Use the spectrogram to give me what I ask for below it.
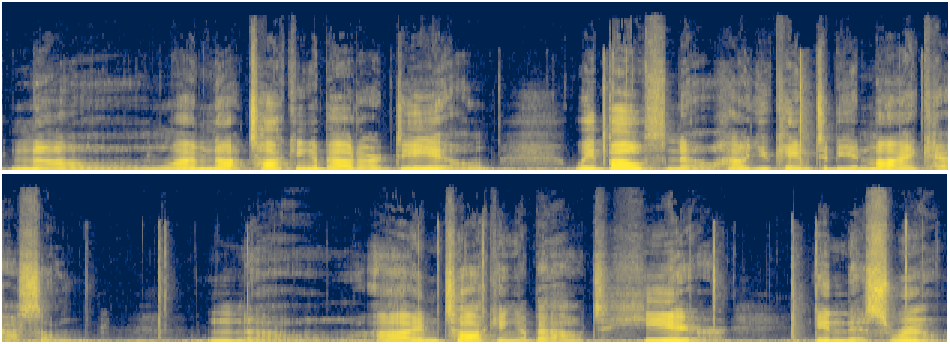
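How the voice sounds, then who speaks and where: A man voices a sadistic vampire lord in an intimate ASMR roleplay, staying fully in character. His delivery is slow and theatrical, with pitch that rises and falls vividly. Possessive and taunting, he cloaks menace in silky endearments, sounding both threatening and seductive.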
